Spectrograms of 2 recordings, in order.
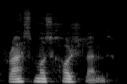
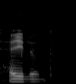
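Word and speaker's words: Højlund: Rasmus Hojlund. Did I say that right? – Yeah, you did. In Danish, it's Hojlund.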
